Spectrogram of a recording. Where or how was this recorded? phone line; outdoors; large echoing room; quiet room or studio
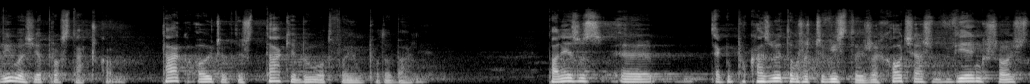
large echoing room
